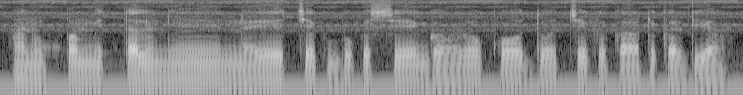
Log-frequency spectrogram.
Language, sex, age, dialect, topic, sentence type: Hindi, male, 18-24, Kanauji Braj Bhasha, banking, statement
